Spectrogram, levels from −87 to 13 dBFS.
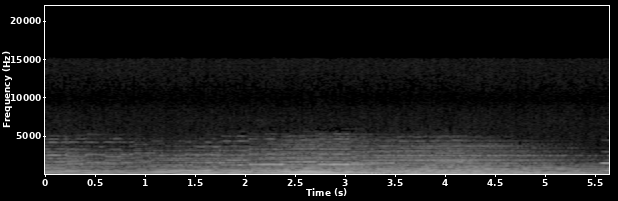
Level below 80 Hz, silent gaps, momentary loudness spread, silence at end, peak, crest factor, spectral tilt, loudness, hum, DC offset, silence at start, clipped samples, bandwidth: -60 dBFS; none; 10 LU; 0 s; -14 dBFS; 16 dB; -7.5 dB/octave; -30 LUFS; none; under 0.1%; 0 s; under 0.1%; 15.5 kHz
